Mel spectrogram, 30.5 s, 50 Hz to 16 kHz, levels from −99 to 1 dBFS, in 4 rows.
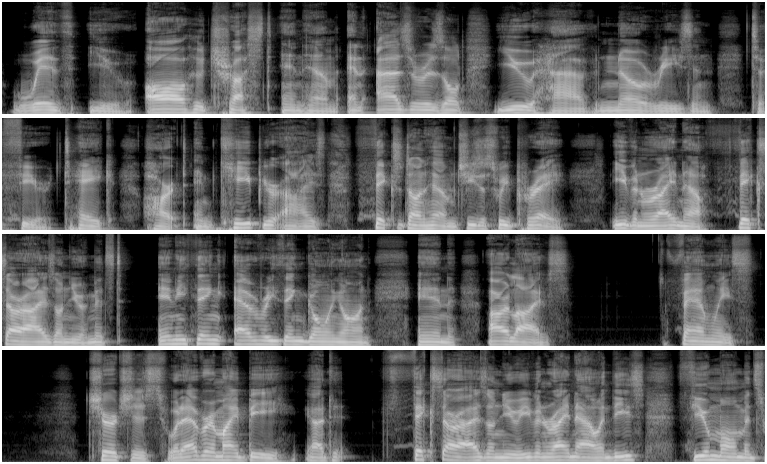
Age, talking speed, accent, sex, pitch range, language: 30-49, 125 wpm, American, male, 95-120 Hz, English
